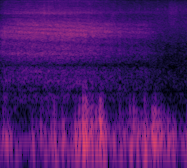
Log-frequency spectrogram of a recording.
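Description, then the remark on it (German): A deep, slow, conscious breath in, taken while standing still outdoors in nature, heard as a steady airy hiss lasting about two seconds, with a soft low rumble underneath and no talking. “Jetzt hier ein bewusster Atemzug am Ende. Hier mal kurz stehen bleiben, Natur beobachten, einatmen,”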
